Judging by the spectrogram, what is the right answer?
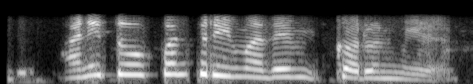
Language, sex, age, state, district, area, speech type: Marathi, female, 18-30, Maharashtra, Wardha, rural, conversation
